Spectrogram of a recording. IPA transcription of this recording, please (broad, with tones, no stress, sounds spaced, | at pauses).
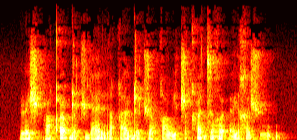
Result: ɭ ɛ˩˥ ʃ qʷ ɛ˩˥ qʼ u˦ ʔ ɖ ɒ˨ t͡ʃ j æ˩˥ r ə˨ q ɛ˩˥ ɖ ɜ˨ t͡ʃ u˨ q ɔ˨ w ɪ˦ t͡ʃ ə˨ qʰ ʊ˦ d͡z ʊ˦ ʁʷ ɛ˦ ʔ ɜ˩˥ j χ ə˩˥ ʃ u˩˥ ʔ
